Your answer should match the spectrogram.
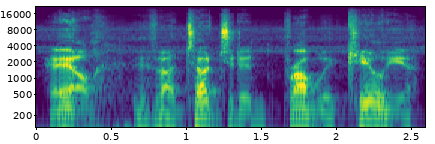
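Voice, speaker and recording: A man's voice: medium pitch, very animated, moderate pace, slight background noise, lightly acted. A man voicing a humble, plainspoken engineer in an easygoing drawl. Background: music.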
